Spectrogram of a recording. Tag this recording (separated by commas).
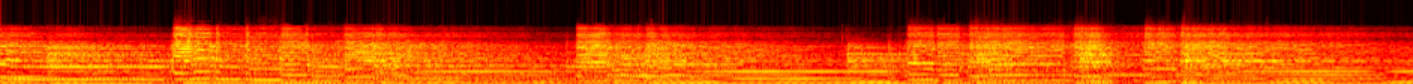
Music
